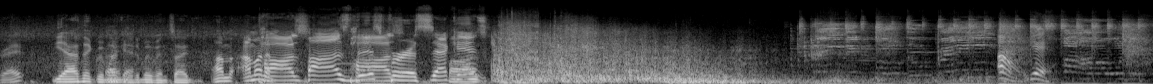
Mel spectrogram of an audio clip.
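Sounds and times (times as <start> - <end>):
speech: 0.0 - 5.3, 10.0 - 10.7
heavy rain: 0.0 - 11.5
thunder rumbling: 2.4 - 10.8.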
